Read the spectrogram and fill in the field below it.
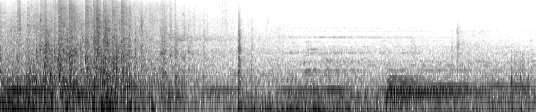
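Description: A loud, rumbling blast of noise with crackling bursts, sustained and dense, then fading into a lower roar.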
